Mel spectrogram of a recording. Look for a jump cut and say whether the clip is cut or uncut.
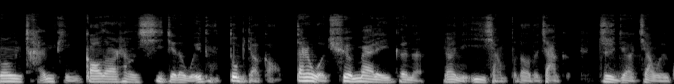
cut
